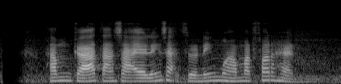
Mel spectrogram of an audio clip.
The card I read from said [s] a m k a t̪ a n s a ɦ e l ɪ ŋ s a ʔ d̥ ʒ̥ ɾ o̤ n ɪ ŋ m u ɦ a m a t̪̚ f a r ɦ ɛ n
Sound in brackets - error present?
yes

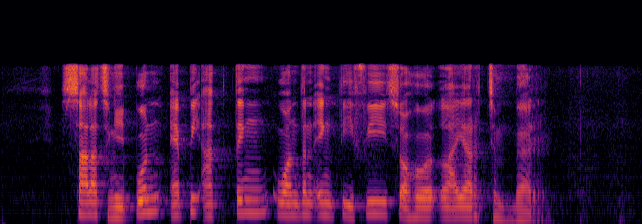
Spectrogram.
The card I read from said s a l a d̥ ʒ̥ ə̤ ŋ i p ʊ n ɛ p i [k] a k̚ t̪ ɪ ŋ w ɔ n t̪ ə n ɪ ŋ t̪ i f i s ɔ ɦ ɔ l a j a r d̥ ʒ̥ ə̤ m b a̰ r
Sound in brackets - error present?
yes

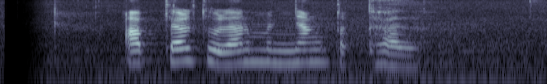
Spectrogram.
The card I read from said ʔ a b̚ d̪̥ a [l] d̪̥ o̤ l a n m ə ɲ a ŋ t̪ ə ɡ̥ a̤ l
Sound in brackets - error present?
no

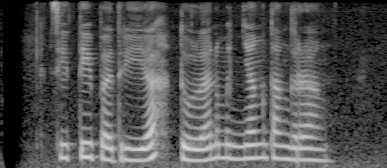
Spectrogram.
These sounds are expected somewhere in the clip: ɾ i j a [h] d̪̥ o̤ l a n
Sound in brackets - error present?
no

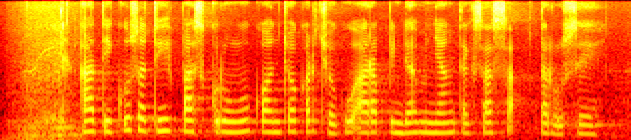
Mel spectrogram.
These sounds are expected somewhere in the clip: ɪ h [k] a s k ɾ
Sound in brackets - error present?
yes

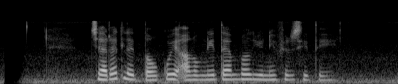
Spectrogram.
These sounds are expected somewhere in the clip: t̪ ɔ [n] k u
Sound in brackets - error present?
yes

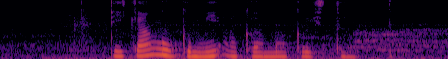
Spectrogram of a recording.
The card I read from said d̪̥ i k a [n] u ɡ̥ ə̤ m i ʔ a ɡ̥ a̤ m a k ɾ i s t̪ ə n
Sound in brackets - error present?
yes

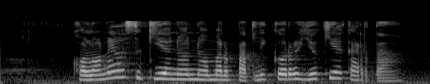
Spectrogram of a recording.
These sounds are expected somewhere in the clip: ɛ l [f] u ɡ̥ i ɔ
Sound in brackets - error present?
yes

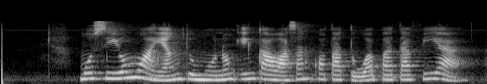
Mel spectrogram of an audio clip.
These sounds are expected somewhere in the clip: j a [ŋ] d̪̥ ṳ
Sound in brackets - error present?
no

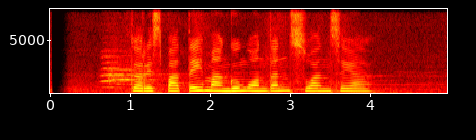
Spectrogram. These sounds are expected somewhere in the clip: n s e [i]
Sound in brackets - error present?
yes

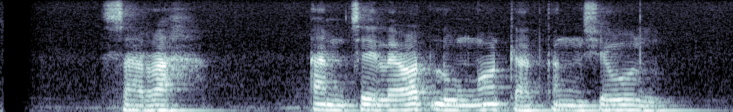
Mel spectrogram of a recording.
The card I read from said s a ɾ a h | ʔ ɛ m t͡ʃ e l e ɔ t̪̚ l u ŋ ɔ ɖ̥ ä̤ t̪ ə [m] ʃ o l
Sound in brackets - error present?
yes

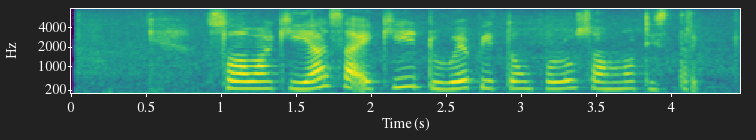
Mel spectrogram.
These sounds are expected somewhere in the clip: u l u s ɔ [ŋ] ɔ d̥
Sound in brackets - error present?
no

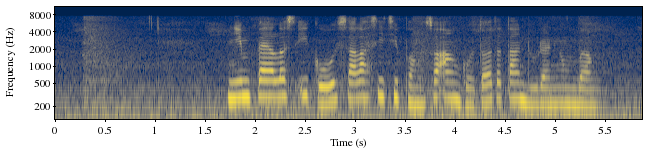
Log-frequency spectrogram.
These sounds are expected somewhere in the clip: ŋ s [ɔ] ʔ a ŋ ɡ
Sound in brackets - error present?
no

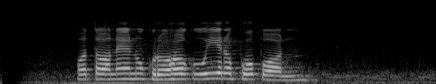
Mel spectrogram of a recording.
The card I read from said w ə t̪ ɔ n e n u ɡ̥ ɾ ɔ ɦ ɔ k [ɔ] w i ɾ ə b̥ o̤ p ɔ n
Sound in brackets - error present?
yes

